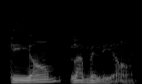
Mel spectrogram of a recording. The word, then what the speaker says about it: Guillaume le Million: Guillaume le Million. What? If it doesn't rhyme, you're not pronouncing it right.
